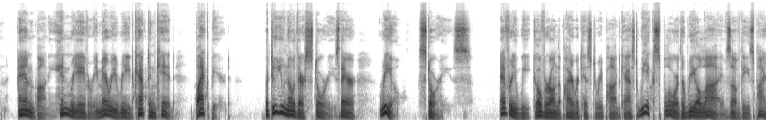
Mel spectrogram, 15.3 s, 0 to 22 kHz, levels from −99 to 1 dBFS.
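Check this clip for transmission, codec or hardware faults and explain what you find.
No faults heard anywhere in the speech.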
